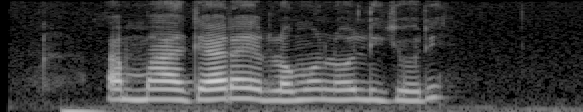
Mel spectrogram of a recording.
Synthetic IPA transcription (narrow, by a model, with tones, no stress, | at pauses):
a˨mːaː˨ɡɛa˦ɾa˦ilɔ˨mɔ˦nɔ˦liɟoɾi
